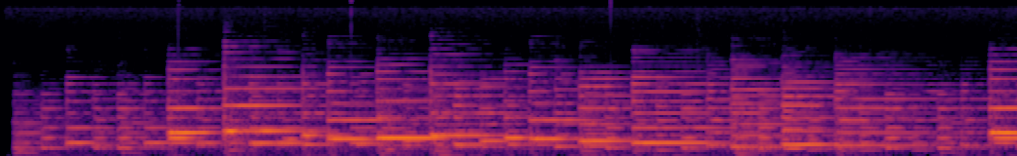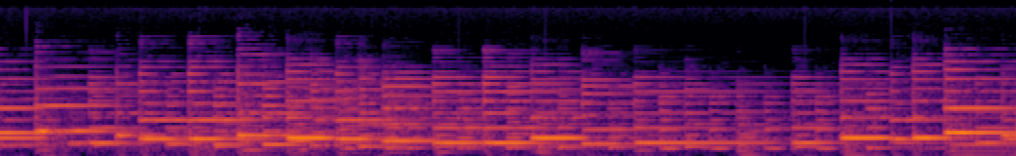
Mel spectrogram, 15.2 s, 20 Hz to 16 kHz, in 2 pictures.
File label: Song without word Op. 85 No. 6 In B Flat Major Allegretto Con Moto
